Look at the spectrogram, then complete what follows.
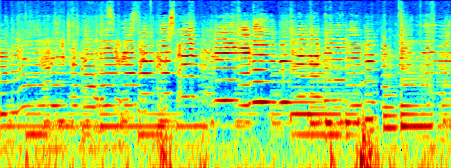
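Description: A street violinist playing a melody on the violin, the notes changing quickly with some slides, while a guitar accompanies underneath.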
